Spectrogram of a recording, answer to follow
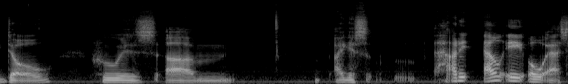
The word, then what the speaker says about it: Laos: It's a movie by Maddie Doe, who is I guess Laos. How do you pronounce that? Laos, Laos, yeah, like the country.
